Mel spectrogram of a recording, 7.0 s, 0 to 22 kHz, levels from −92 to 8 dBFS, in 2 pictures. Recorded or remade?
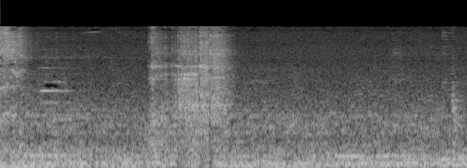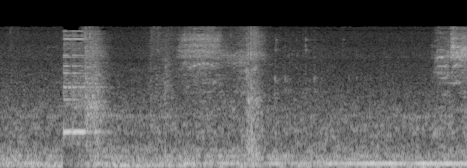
recorded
